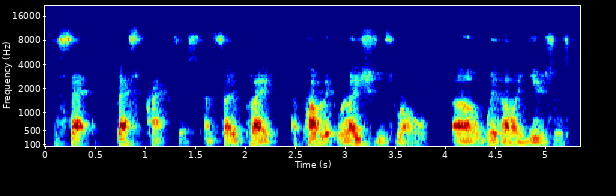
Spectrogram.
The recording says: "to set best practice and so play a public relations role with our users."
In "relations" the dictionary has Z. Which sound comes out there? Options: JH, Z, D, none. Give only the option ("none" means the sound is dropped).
Z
